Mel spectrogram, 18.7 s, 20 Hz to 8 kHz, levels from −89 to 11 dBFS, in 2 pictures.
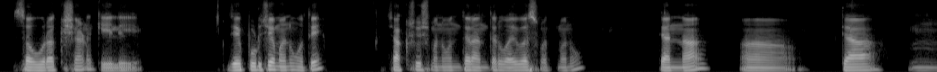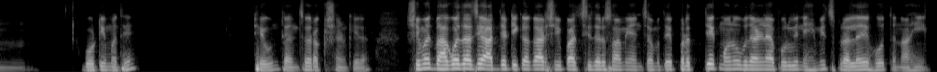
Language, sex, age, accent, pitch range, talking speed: Marathi, male, 30-49, native, 120-155 Hz, 75 wpm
